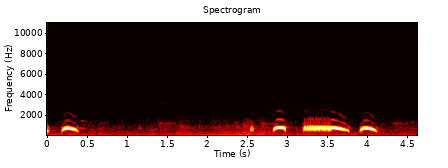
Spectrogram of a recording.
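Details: Spotted dove giving its calling coo, used to excite and train a decoy bird: a short cooing note, then after a pause a soft pip, a rounded coo, a long drawn-out coo falling at the end, and another short coo.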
